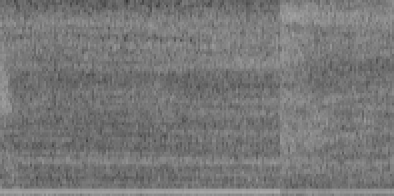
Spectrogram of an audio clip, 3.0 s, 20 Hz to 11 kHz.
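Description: A vacuum cleaner drones steadily and close by while sucking dry fluff out of an Indesit IDC 75 condenser dryer, holding a constant whine with a slight shift in pitch partway through.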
